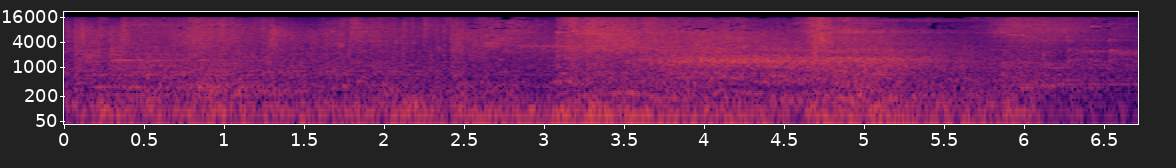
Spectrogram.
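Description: Game spells crackle and blast during a fight.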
